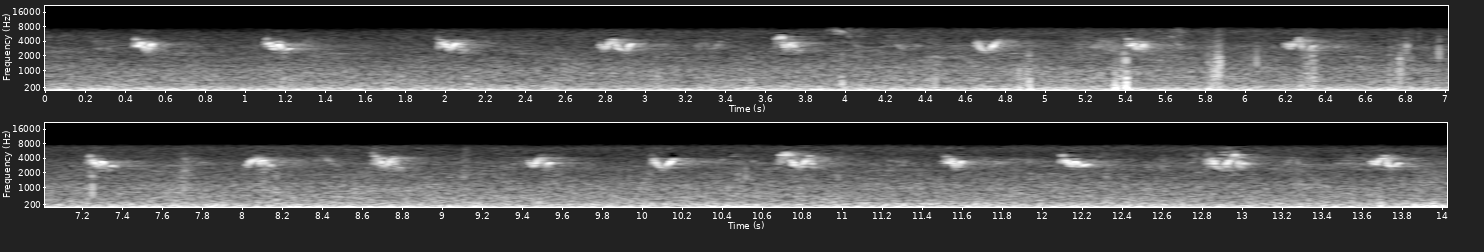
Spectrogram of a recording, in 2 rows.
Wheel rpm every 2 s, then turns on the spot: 0, 0, 0, 0, 0, 0, 0.
none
